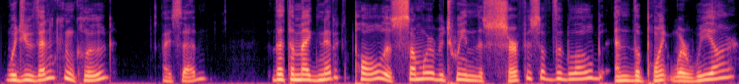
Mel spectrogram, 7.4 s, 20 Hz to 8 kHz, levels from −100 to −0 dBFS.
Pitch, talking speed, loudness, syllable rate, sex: 185 Hz, 195 wpm, -18 LUFS, 6.2 syllables/s, male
